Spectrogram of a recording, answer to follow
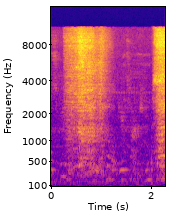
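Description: A man's long breath out through pursed lips, a soft hiss that swells about half a second in and fades away.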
